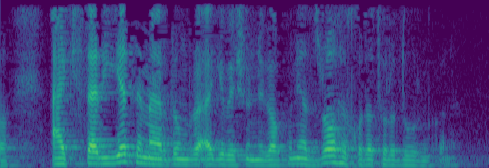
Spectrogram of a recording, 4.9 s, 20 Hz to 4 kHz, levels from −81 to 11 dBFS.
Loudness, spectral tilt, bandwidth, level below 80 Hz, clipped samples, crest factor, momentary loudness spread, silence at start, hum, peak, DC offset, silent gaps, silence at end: -22 LUFS; -10.5 dB/octave; 4 kHz; -56 dBFS; under 0.1%; 20 dB; 16 LU; 0 s; none; -2 dBFS; under 0.1%; none; 0.3 s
